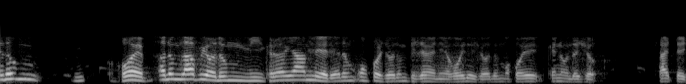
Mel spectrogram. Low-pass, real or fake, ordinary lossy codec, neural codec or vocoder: 3.6 kHz; real; AAC, 24 kbps; none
